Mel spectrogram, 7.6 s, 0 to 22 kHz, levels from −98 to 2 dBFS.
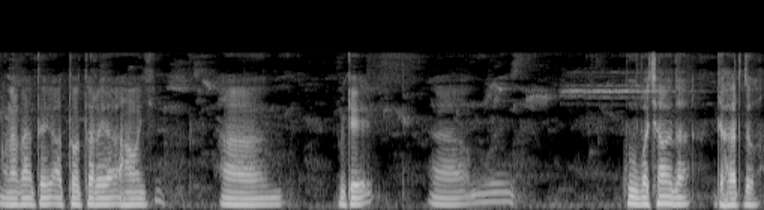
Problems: background sounds at intervals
